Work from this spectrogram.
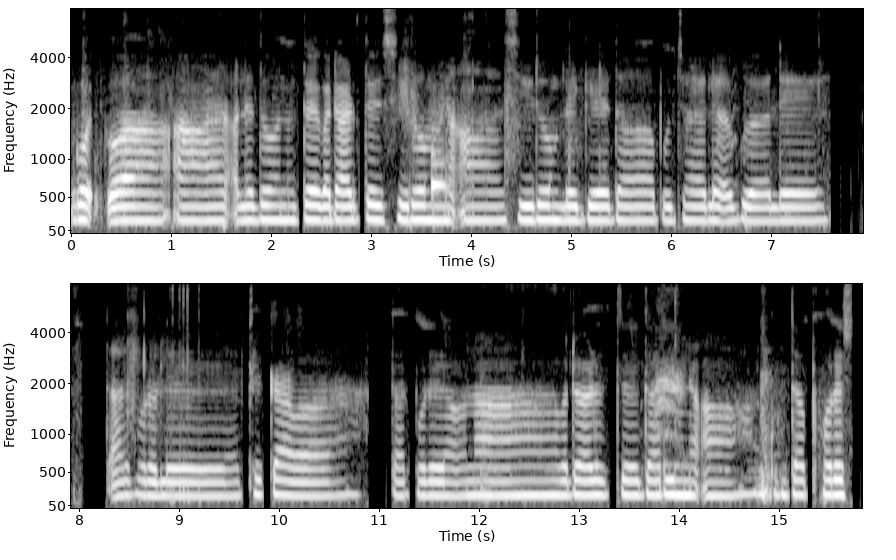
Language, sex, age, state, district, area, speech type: Santali, female, 30-45, West Bengal, Dakshin Dinajpur, rural, spontaneous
